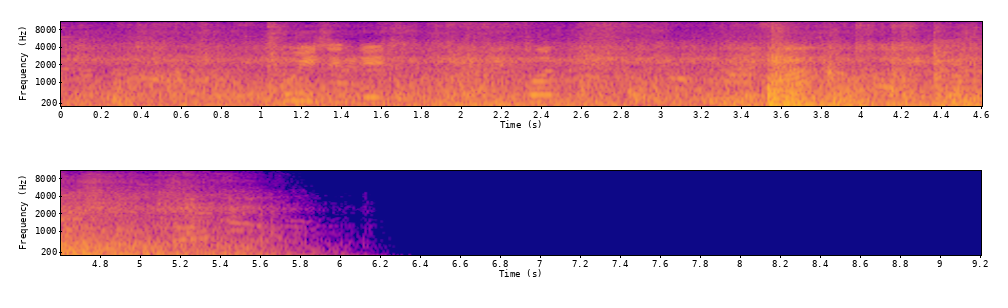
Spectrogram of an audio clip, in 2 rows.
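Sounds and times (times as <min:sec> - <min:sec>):
bowling alley general atmosphere: 0:00.0 - 0:06.1.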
